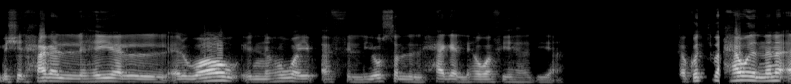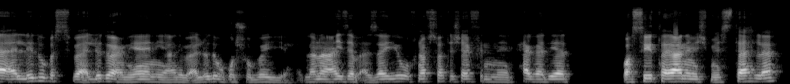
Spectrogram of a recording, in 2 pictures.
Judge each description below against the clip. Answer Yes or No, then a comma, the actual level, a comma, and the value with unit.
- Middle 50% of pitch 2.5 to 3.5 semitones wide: Yes, average, 3.0 semitones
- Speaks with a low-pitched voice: Yes, low, 125 Hz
